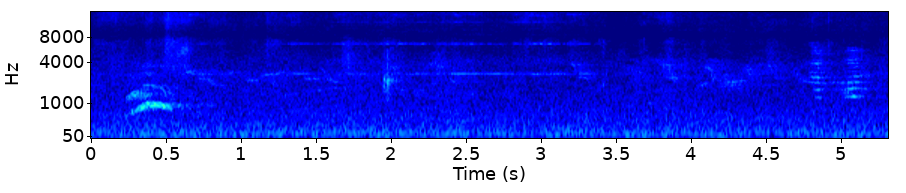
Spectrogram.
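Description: Outdoor ambience: a steady low rumble with a bird's short arched call about half a second in, and a few fainter chirps near the end.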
